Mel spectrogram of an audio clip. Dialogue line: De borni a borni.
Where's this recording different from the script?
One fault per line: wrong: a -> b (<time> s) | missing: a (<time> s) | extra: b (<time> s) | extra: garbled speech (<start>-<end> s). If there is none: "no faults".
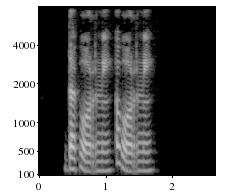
no faults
